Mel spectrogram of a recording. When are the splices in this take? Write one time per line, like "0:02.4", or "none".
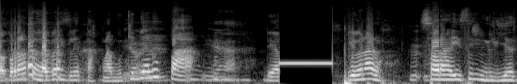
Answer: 0:02.8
